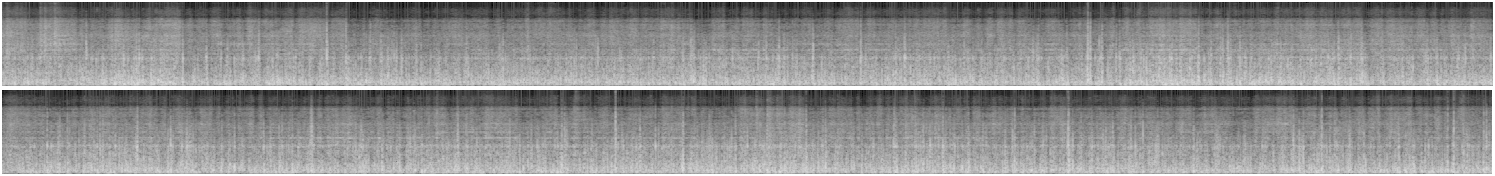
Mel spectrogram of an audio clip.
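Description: Train running at speed, heard from a coach window: a steady loud rumble of wheels on rails with rushing wind over the microphone.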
